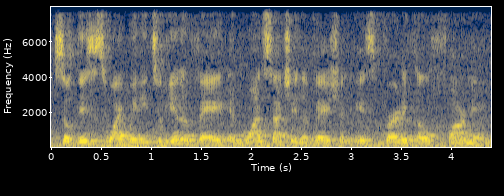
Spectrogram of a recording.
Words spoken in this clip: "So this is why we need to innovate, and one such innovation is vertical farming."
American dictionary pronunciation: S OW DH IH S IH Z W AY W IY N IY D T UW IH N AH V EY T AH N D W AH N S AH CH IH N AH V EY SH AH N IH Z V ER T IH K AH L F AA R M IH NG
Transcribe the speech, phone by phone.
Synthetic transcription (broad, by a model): S OW DH IH S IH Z W AY W IY N IY D T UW IH N AH V EY T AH N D W AH N S AH CH IH N AH V EY SH AH N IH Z V ER T IH K AH L F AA R M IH NG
